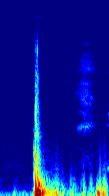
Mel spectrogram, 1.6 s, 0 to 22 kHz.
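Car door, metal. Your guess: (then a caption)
Solid. The rear door of a 2012 Skoda Superb is closed once, giving a single deep, solid thump at about half a second that fades quickly, with a few softer low knocks after it. The door sounds solid and well built rather than tinny.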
